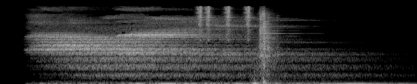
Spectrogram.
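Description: Logo sting sound effect: a shimmering whoosh swells in about a third of a second in. A quick run of four sharp metallic hits follows around the middle, the last the loudest, and the sound fades out near the end.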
